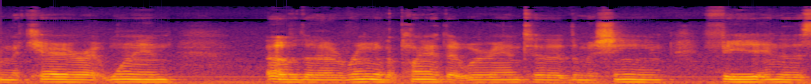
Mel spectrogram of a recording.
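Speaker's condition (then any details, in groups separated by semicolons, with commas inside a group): Traumatic brain injury; severe, both sides of body affected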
